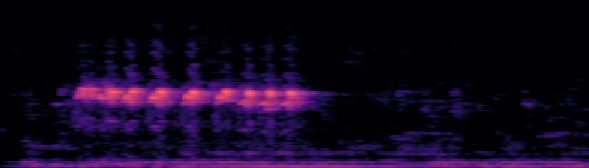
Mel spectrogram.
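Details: A single rapid bubbling phrase from a yellow-vented bulbul, its song used to make other bulbuls answer and sing; about eight quick liquid notes over one and a half seconds, then low background hum.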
